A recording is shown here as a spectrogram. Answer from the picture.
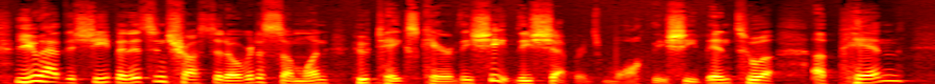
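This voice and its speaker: In an animated tone, a man speaks at a fairly quick pace. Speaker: pastor. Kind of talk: sermon.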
